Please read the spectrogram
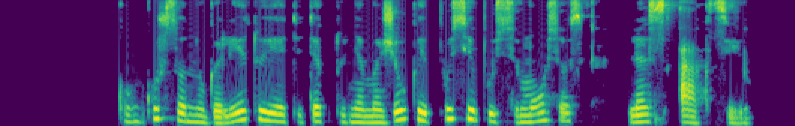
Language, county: Lithuanian, Alytus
